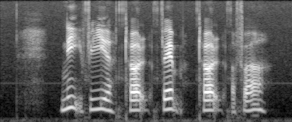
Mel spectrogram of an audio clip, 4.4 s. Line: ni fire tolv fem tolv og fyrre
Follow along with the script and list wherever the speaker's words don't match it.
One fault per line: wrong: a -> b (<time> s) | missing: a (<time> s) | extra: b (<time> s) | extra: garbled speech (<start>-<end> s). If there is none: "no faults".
no faults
